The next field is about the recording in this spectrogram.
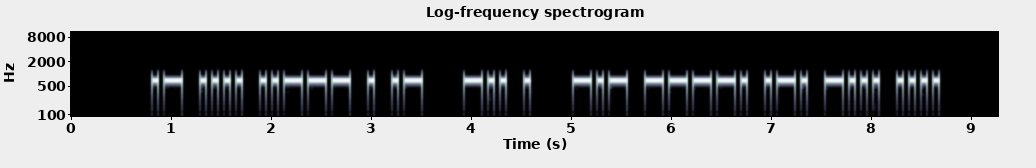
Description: Morse code, heard as a keyed tone, about 21 wpm, 700 Hz. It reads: AH2EA DE K9RBH
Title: USA Callsign DE Callsign - 5 Characters - 20wpm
